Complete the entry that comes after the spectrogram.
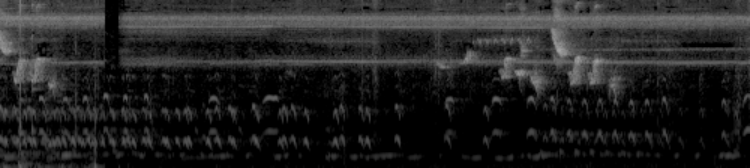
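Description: Forest birds calling: many short, rising-and-falling whistled notes repeating over and over, with a steady high insect drone behind them. A low background sound cuts off abruptly about a second and a half in.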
